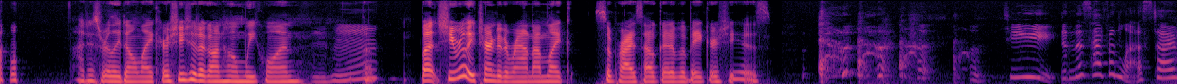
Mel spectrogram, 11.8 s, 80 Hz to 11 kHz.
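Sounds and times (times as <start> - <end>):
speech: 0.0 - 8.3, 11.2 - 11.7
harsh dry coughs: 8.2 - 9.8.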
